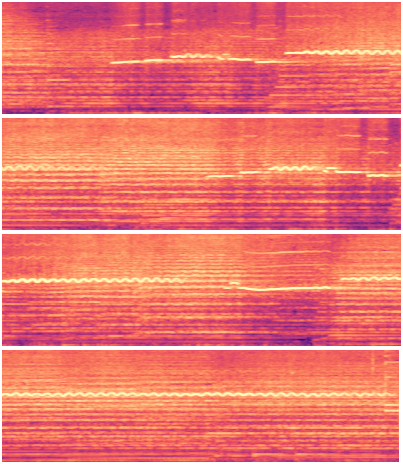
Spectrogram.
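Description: A clear, sustained whistled melody rises and glides over a full musical accompaniment, the whistler holding long pure notes with gentle vibrato throughout.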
